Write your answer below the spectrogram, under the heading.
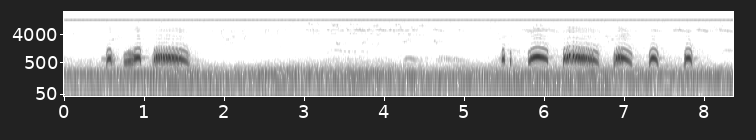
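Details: Spotted dove, kuk 3 song type: a three-note coo phrase, then a few seconds of quiet, then a longer run of short hollow notes and a drawn-out falling coo over a low background hum.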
